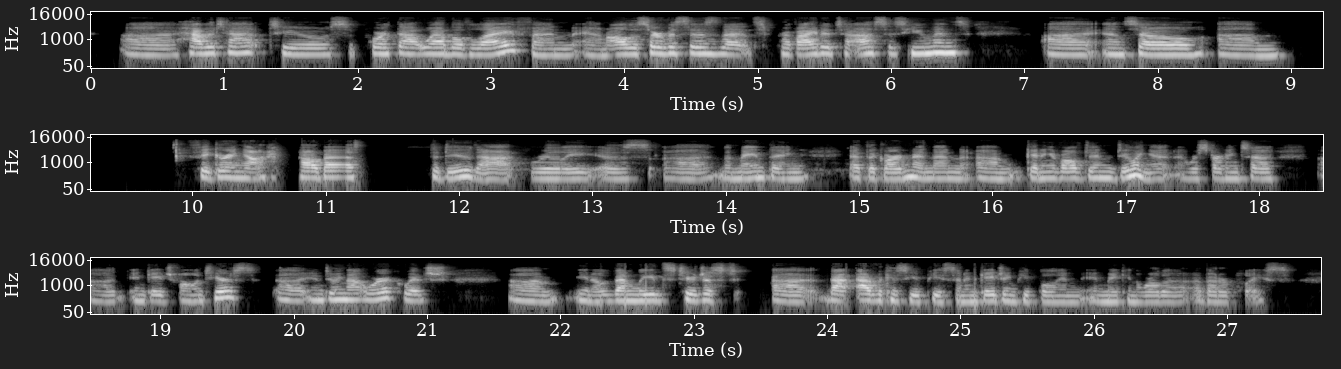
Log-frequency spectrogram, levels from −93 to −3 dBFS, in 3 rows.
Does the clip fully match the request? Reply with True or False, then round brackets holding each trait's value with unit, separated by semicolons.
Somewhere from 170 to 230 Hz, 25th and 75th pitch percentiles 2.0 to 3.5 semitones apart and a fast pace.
False (185 Hz; 3.0 semitones; 180 wpm)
